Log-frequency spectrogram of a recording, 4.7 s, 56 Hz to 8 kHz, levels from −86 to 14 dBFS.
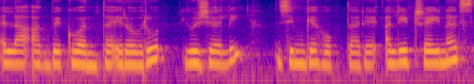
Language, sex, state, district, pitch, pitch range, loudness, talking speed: Kannada, female, Karnataka, Shimoga, 195 Hz, 190-205 Hz, -15 LUFS, 140 wpm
